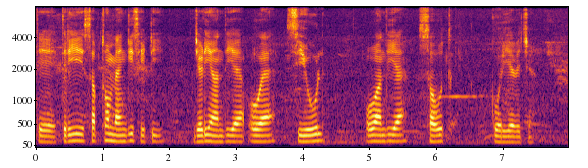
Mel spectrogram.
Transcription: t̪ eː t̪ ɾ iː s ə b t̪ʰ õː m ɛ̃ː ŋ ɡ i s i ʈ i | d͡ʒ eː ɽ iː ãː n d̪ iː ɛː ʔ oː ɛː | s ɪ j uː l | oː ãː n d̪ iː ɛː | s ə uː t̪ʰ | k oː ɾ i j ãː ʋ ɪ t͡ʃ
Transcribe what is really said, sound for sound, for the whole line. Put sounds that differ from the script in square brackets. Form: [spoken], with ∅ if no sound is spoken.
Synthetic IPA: t̪ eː t̪ ɾ iː s ə b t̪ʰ õː m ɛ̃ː ŋ ɡ [iː] s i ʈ [iː] | d͡ʒ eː ɽ iː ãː n d̪ iː ɛː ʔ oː ɛː | s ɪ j uː l | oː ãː n d̪ iː ɛː | s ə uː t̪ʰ | k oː ɾ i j [aː] ʋ ɪ t͡ʃ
